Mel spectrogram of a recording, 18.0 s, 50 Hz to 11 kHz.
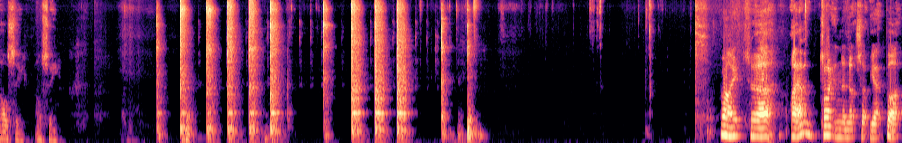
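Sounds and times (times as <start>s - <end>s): mallet tapping metal: 3.2s - 9.0s.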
